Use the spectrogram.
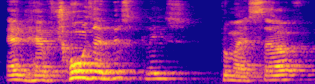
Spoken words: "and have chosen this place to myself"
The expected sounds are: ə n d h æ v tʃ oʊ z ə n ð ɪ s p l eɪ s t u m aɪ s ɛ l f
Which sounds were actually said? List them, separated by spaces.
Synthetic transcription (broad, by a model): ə n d h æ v tʃ oʊ z ə n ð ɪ s p l eɪ s t u m aɪ s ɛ l f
